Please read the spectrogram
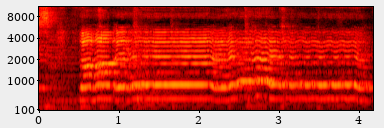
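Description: Female singer holding one long sung note into a microphone over acoustic guitar accompaniment. The note steps up in pitch about two and a half seconds in.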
